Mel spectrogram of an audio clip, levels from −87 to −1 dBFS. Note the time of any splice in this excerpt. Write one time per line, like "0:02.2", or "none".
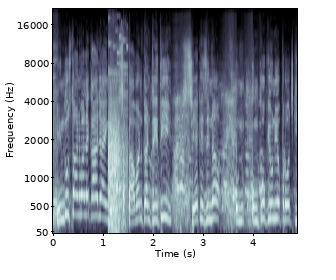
0:01.3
